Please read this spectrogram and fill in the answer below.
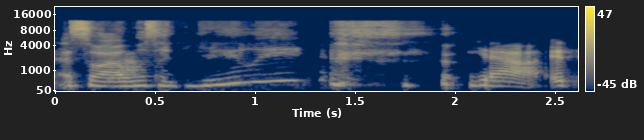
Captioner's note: laughs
